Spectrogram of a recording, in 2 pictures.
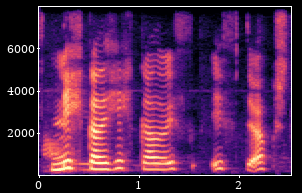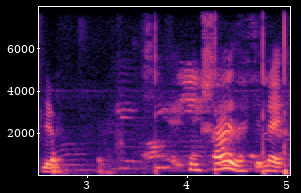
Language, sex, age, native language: Icelandic, female, 9, Icelandic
